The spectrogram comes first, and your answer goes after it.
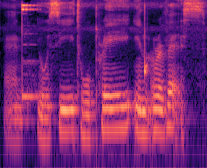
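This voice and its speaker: A tutorial host talking through phone app steps one at a time, in a halting, instructional way. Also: medium pitch, vocal fry, over music. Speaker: host of a tech tutorial channel. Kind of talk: spoken step-by-step screen tutorial.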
